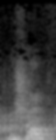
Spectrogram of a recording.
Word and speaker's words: Meshach: The name that was given was Meshach. I'm pronouncing it wrong. Meshach, which is who is what Akku is.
